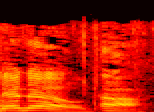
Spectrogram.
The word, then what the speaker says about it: Glenelg: and I'm not- We've got it, Pronounce it Glenelg. Glenelg.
